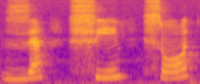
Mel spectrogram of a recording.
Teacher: when you pronounce them you will feel the sound of whistle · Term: whistle sound letters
